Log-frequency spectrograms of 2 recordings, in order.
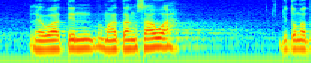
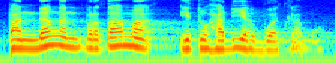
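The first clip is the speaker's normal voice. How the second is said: ordinary talk, nothing marked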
